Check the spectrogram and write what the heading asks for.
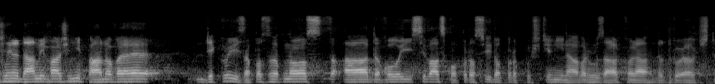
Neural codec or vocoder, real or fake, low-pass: codec, 16 kHz in and 24 kHz out, 1.1 kbps, FireRedTTS-2 codec; fake; 9.9 kHz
